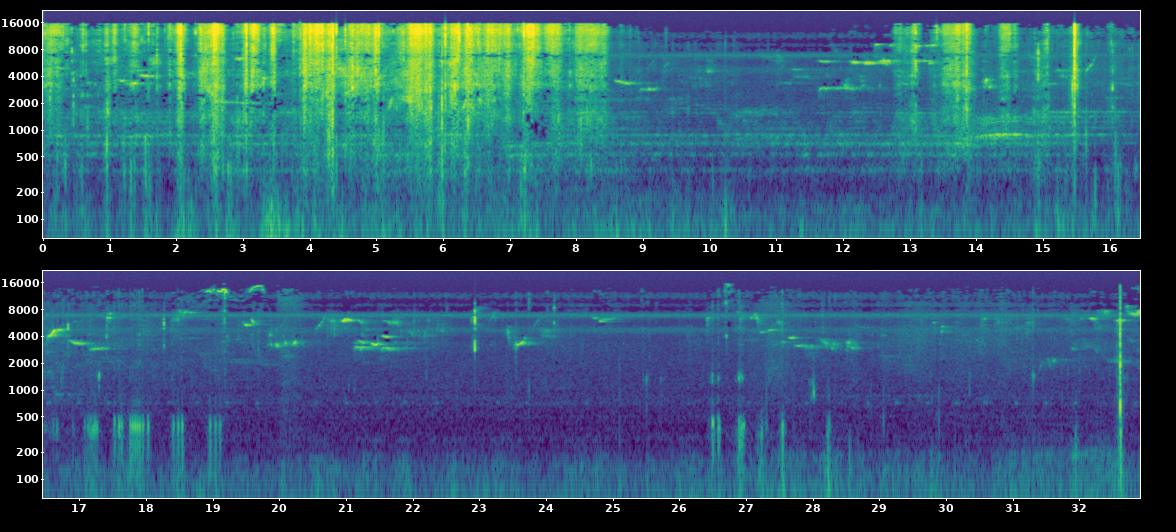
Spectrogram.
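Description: A loud, dense sound with steady tones fills the first eight seconds or so, then drops away to a quiet forest with birds chirping. A macaque bites and chews soft fruit close by, making short soft knocks a few times in the second half.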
